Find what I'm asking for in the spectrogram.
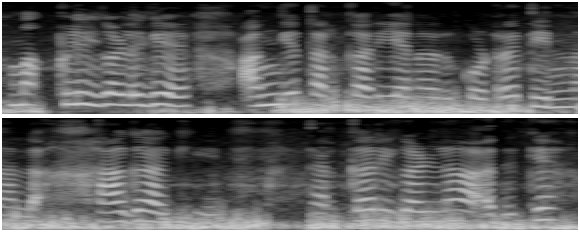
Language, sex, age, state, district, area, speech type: Kannada, female, 30-45, Karnataka, Chikkamagaluru, rural, spontaneous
